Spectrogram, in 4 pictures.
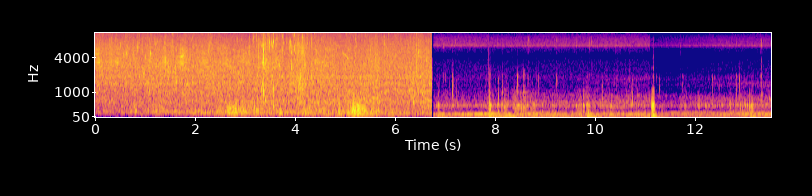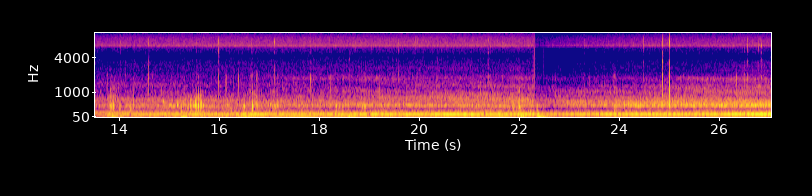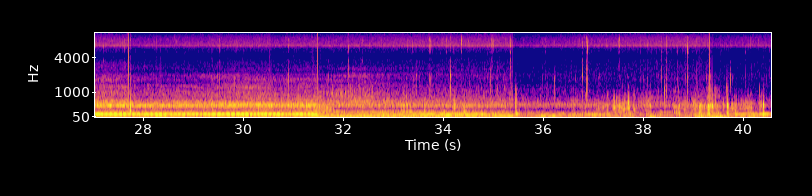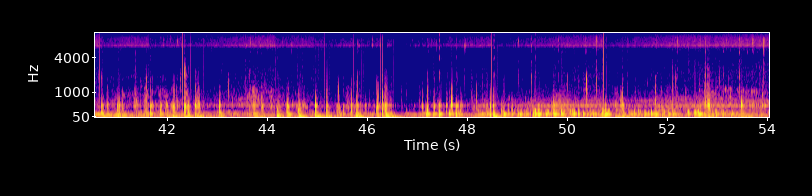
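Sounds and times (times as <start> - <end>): muffled underwater rumble: 0.0 - 54.0
steady low hum: 6.7 - 54.0
faint clicks: 6.8 - 27.9, 29.2 - 54.0.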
